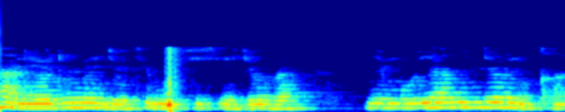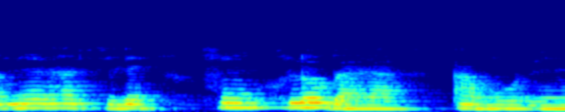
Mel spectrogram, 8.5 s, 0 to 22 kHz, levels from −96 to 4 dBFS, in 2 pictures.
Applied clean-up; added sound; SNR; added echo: none; Whoosh, swoosh, swish; 0 dB; reverberation time 0.8 s.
